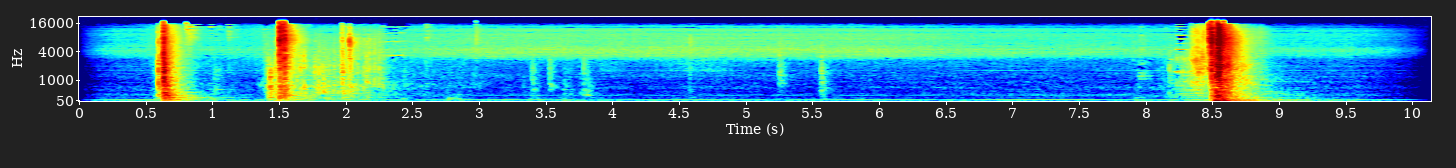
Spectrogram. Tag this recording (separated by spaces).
opening closing doors train open shut close door slam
